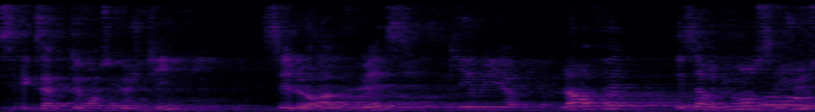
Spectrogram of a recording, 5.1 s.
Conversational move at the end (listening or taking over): taking over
